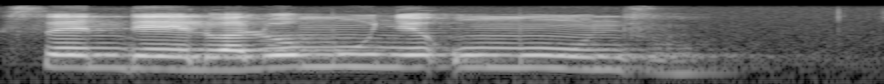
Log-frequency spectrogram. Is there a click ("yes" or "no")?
no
